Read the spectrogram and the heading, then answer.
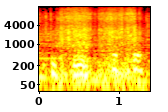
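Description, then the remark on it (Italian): A boat motoring into a harbour: a steady low engine drone with a broad wash of water and wind noise, loud and continuous throughout the short stretch. “Ma che cazzo, ma se me lo dici in onda che è una barca che entra nel porto si capisce.”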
